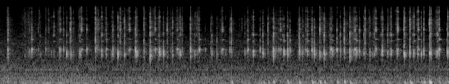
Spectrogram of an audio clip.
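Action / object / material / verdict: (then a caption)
tap / thin plastic disposable cups / plastic / none. Two small, empty, hollow, thin-walled red disposable plastic party cups, one held in each hand in front of the microphone, are tapped together at the rims and sides and tapped with the fingertips. A rapid, uneven run of light, dry plastic clicks and taps follows, with a bright, hollow tone around 2 kHz and a faint low thump under some taps. Each tap dies away almost instantly.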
